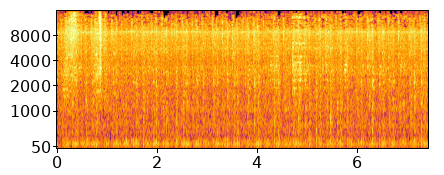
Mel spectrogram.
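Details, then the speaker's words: 1974 Jeep CJ5 rock crawler that sat for years, first start after a PB Blaster soak, new plug wires and a fresh battery: a low, stumbling, wandering idle that barely holds. Owner will raise the idle until varnish and stale gas run through. "I don't want to die there a little bit to adjust the idle a little bit up until I get some of that varnish and stretch gas running through there"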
